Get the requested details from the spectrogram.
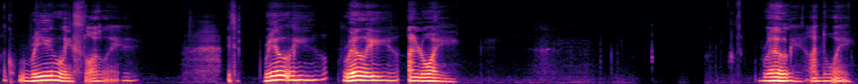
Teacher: She has a slight vocal fry. And she talks really slowly.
